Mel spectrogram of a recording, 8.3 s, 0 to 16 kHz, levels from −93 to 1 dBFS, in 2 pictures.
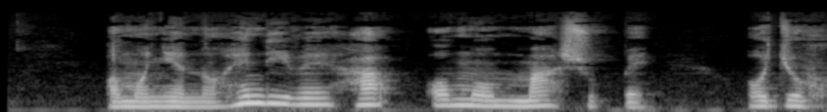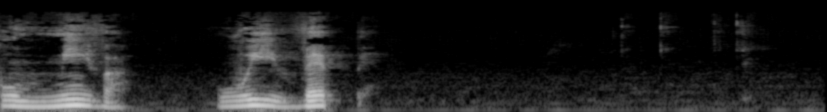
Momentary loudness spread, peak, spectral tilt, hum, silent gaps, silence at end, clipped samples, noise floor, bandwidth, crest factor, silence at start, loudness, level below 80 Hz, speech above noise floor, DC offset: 12 LU; -6 dBFS; -6 dB/octave; none; none; 2.45 s; under 0.1%; -66 dBFS; 10.5 kHz; 20 dB; 0.55 s; -26 LUFS; -56 dBFS; 41 dB; under 0.1%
